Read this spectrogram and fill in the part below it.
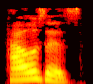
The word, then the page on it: houses: British English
